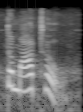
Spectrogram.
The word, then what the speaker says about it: tomato: Generally we say tomato, but this is tomato. A sound is there. This is the weakest sound symbol.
